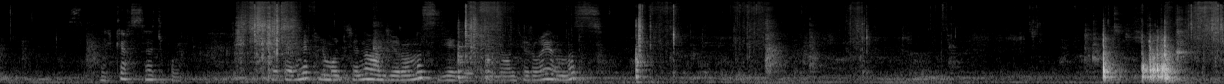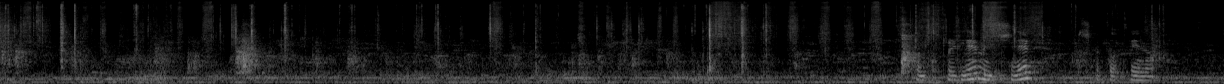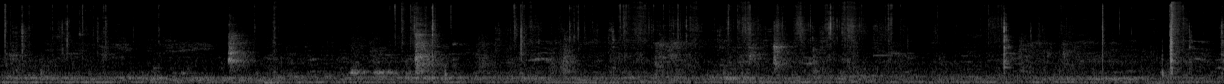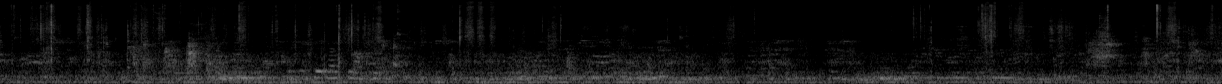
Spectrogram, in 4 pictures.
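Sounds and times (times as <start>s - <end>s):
dough handling noises: 0.0s - 48.9s
rustling: 2.0s - 48.9s.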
